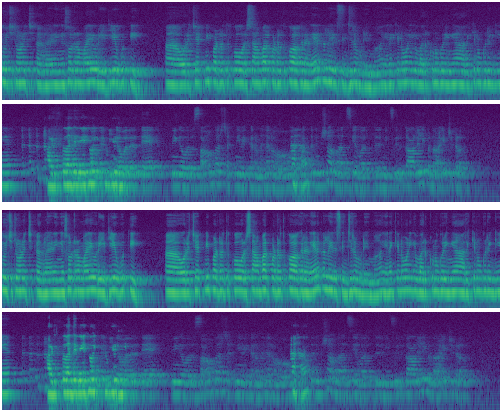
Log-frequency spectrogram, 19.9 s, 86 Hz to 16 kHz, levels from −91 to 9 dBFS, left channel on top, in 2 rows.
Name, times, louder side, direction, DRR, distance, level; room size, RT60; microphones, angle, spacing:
voice 1, 0.0-2.7 3.3-10.1 10.9-12.4 15.7-16.1, right 3 dB, 70° right, 10 dB, 0.6 m, -28 dB
voice 2, 10.4-19.1, left 1 dB, 60° left, -2 dB, 2.0 m, -41 dB
14.0 x 5.4 x 2.7 m, 1.2 s
head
